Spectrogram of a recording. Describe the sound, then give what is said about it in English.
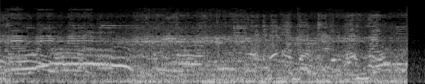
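A rowdy crowd of cyclists on Jinja Road near Wampewa police station demands motorcycles impounded on a breakdown truck, with loud, dense shouting and babble that cuts off abruptly near the end. “cyclists who appeared along Jinja Road towards Wampewa Avenue in what looked like a rowdy demand for the motorcycles that had been impounded on the breakdown truck that stopped at Wampewa police station. That's the noise you're hearing.”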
